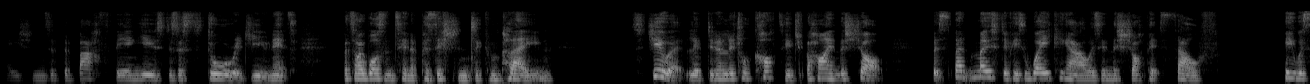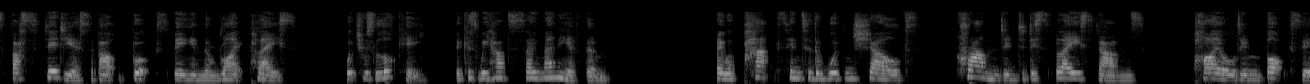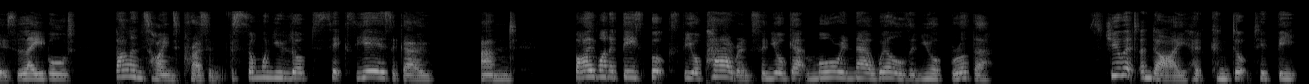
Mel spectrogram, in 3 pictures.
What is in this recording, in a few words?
audiobook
